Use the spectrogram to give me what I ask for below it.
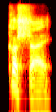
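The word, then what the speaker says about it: Koschei: Koshai.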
